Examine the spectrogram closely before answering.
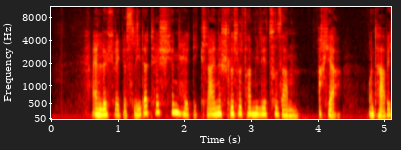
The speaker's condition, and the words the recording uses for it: No condition.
